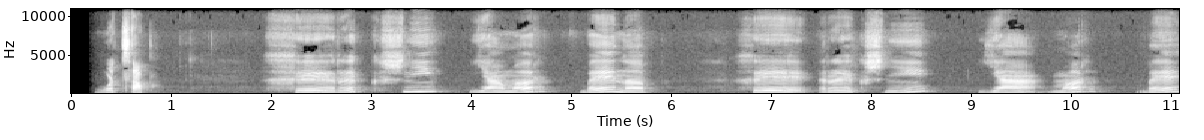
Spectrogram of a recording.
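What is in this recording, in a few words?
Buryat What's Up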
